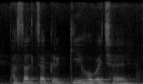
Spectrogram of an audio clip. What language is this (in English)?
Magahi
